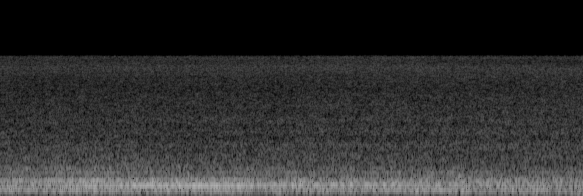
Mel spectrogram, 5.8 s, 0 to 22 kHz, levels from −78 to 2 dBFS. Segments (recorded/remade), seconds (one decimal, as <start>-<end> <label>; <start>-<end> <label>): 0.0-5.8 recorded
